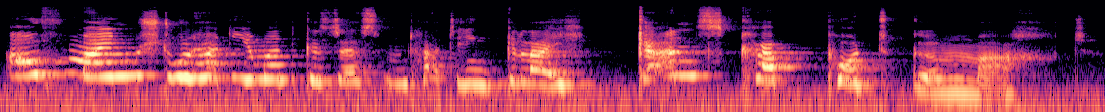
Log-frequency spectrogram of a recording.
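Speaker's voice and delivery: very high, loud squeaky wail, slowing at the end; weeping Baby Bear. A narrator's reading. Baby Bear finds his chair broken, squeaky crying. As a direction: wail it like a heartbroken little cub. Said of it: "weinte Baby Bär".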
